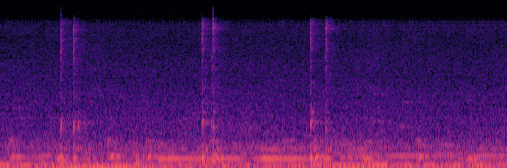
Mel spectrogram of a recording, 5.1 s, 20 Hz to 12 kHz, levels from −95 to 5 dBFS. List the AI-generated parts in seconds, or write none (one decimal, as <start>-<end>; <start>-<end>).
none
